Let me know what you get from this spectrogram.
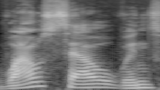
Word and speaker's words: Wausau: In Wausau, how do you pronounce the name of the town? Wausau, Wisconsin.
